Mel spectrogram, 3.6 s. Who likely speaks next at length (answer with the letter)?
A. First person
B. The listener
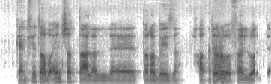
A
